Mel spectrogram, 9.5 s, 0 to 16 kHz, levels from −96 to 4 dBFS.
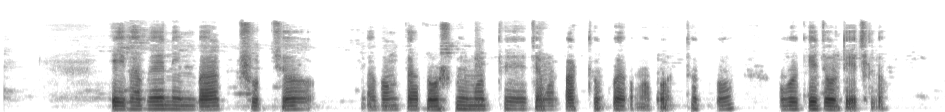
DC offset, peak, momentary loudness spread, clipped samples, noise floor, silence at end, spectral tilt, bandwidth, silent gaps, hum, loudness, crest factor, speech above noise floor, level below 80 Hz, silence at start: under 0.1%; -8 dBFS; 11 LU; under 0.1%; -75 dBFS; 0.6 s; -6 dB/octave; 8 kHz; none; none; -28 LUFS; 20 dB; 48 dB; -66 dBFS; 1.1 s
